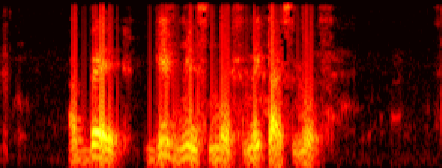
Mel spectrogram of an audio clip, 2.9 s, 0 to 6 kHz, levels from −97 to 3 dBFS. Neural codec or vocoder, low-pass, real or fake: none; 5.4 kHz; real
